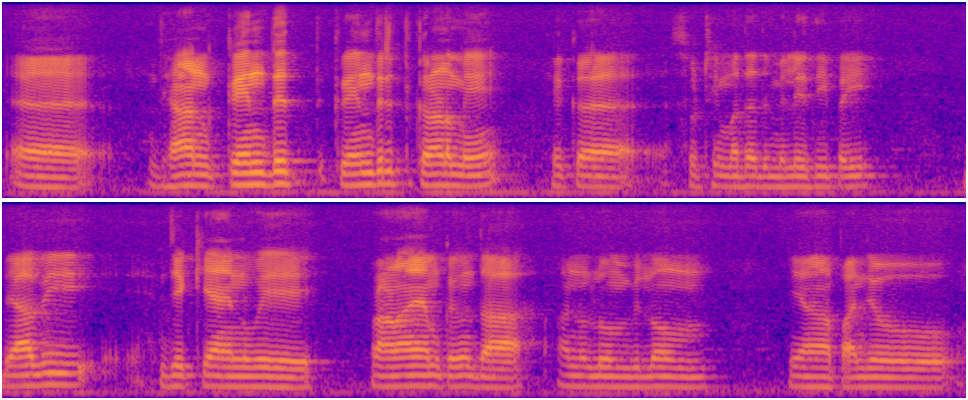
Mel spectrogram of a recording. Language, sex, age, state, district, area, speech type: Sindhi, male, 60+, Gujarat, Kutch, urban, spontaneous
